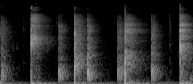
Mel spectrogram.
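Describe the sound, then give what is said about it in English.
Several sharp hand claps ring out at an uneven pace in a studio, each a crisp smack with a short decay, and no one speaks. “Love that clap.”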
